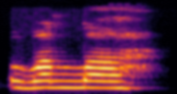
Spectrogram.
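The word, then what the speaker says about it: والله: Et ben, Oui, l'alif, on le prononce pas, on dit direct wa, la.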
